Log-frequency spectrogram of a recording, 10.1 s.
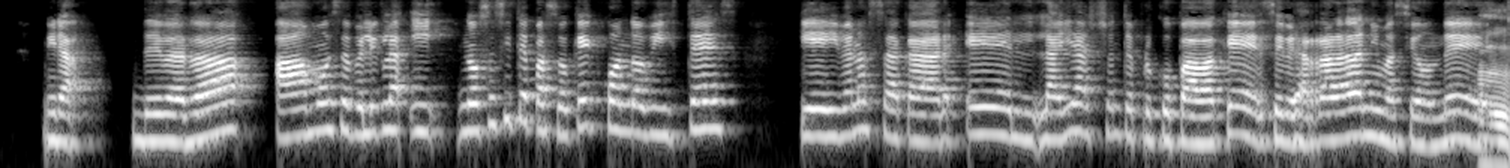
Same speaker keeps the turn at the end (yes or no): no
